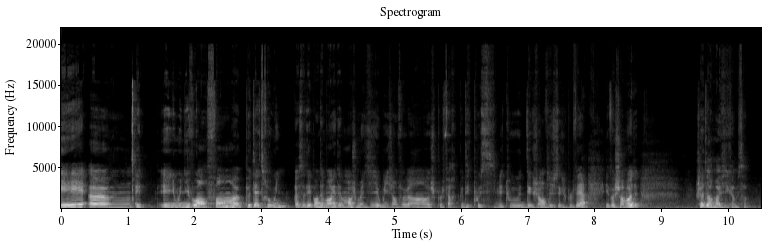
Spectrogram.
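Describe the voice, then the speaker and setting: A woman talks at a very fast pace in a fairly high pitch, her intonation fairly even. Her loudness swings widely. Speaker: life coach. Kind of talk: casual Q&A video monologue. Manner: hesitant, many fillers.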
